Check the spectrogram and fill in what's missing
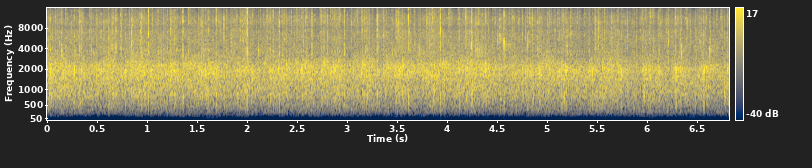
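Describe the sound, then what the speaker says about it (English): Event audience breaks into sustained applause, a loud, even roar of many hands clapping that carries on for about seven seconds without speech. "Let's give him a round of applause for the wonderful work that he's done."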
